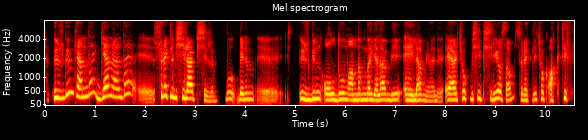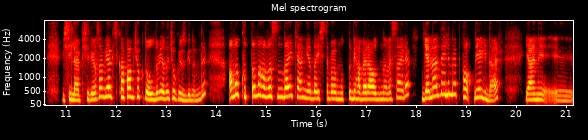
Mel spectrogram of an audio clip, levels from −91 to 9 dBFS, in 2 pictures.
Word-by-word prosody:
Üzgünken 305 - +3
de - - -3 0.2
genelde, 310 - +2 0.2
eee, 485 -1 -8
sürekli 335 -4 +2
bir - - +3
şeyler 250 -3 +4
pişiririm. 160 -3 -8
Bu 230 0 -4
benim, 220 +1 0
eee, - - -11
iş - - -24 0.2
üzgün 235 +1 +2
olduğum 205 +2 +2
anlamına 205 +1 +2
gelen 200 0 +1
bir 210 +2 -1
eylem 190 -1 +1
yani. 165 -1 -8
Eğer 205 0 +3
çok 230 0 -2
bir 220 - -2
şey 240 +2 -2
pişiriyorsam 220 0 -2
sürekli, 200 - -4
çok 235 0 -4
aktif 225 +5 -2 0.4
bir 195 - -5
şeyler 195 -1 +1
pişiriyorsam 220 - -1
ya, 325 0 +5
ç 280 - -18
kafam 295 0 +4
çok 315 -1 -4
doludur 220 -1 +4
ya 245 -2 +2
da 245 - 0
çok 245 -1 -2
üzgünümdür 190 - -2 0.5
ama 350 +8 +4
kutlama 335 +2 +1
havasındayken 315 -2 +1
ya 250 -2 -2
da, 245 - +3
işte, 240 0 -5
böyle, 235 -1 0
mutlu 225 +3 -3
bir 255 - +1
haber 225 -1 +2
aldığımda 220 0 +1
vs. 235 +3 -11 0.5
genelde 320 - +3
elim 385 +1 +3
hep 390 0 -6
tatlıya 285 0 -1
gider, 230 0 -2 0.5
yani, 205 0 +1
eee, 170 -1 -9
230 Hz, 165 wpm, -23 LUFS, 205-295 Hz, 0.5 s, ya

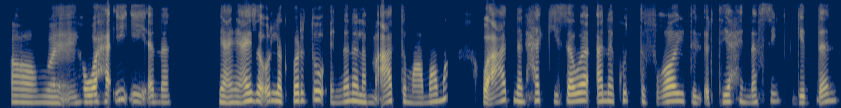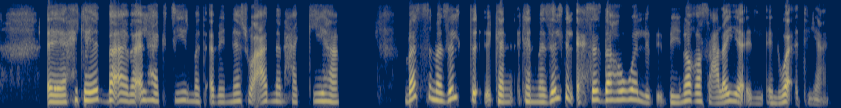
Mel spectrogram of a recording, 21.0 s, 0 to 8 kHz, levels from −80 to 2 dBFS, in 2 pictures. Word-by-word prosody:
آه، 175 -1 -1 0.2
و - - -4 0.4
هو 185 +2 +5
حقيقي 215 -3 -1
أنا 175 -1 -6 0.6
يعني 170 -1 0
عايزة 210 +1 +4
أقول 210 +3 0
لك 200 - +3
برضو 220 +3 +1
إن 165 +4 -8
أنا 210 +1 +1
لمّا 180 -3 -4
قعدت 210 -1 +1
مع 160 -4 -4
ماما 195 - -3 0.4
وقعدنا 230 -3 +3
نحكّي 210 -1 -5
سوا 200 +4 +3 0.2
أنا 205 +1 0
كنت 220 -2 -9
في 155 -2 -18
غاية 205 +4 +3
الارتياح 190 +4 -5
النفسي 190 +4 -9 0.2
جدًا 175 +5 -3 0.7
آآ، 185 0 +6
حكايات 235 +2 +4
بقى 220 0 +4
بقى 200 +3 +3
لها 235 -2 0
كتير 220 +2 -7
ما 200 - -5
اتقابلناش 185 +3 -5
وقعدنا 205 -1 +2
نحكّيها، 190 0 -2 0.8
بس - - +3
ما 235 -5 +5
زلت 275 - +2 0.3
كان 185 -3 +2
كان 190 -2 0
ما 185 0 0
زلت 255 - +3
الإحساس 245 -4 +2
ده 240 +2 +6
هو 245 +2 +2
اللي 195 -8 -2
بي - - -14
بينغص 210 +5 +1
عليّا 180 +6 +1
ال 145 0 -13
الوقت 160 +6 0
يعني - - -12
200 Hz, 150 wpm, -23 LUFS, 180-220 Hz, 0.8 s, آآ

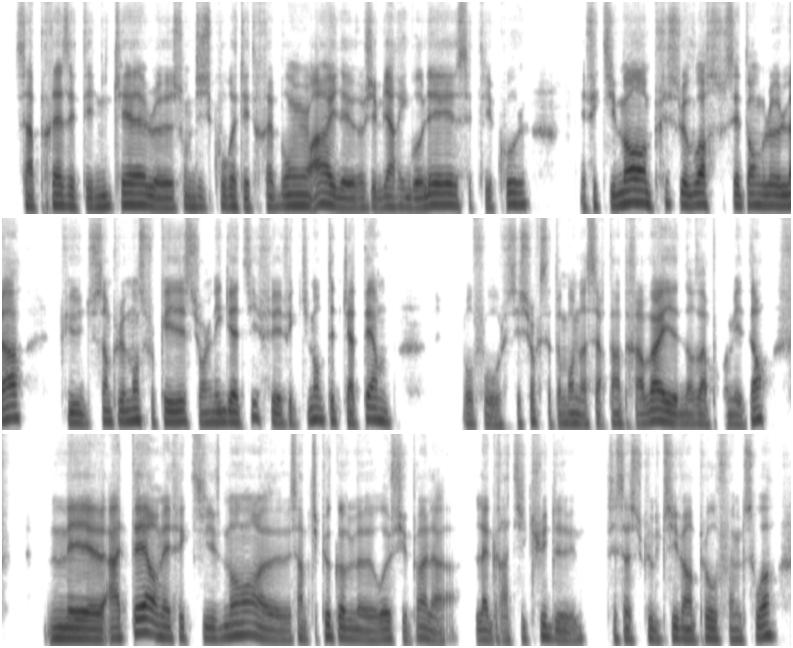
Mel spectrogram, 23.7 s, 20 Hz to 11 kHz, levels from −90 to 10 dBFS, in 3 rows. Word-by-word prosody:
sa - - 0
présentation 120 -2 +1
était 105 -1 -3
nickel, 120 +2 +2
heu, 95 -1 +2
son 100 +4 -6
discours 105 +2 -3
était 100 -2 -3
très 105 - -4
bon, 120 +2 +2
ah 135 -2 +5
il 105 -4 +1
est 100 - +4
heu, 95 +1 0
j'ai 105 +2 -3
bien 110 +3 +1
rigolé, 110 +5 +2
c'était 100 -3 -9
cool». 130 +5 -2 0.5
Effectivement, 145 +4 +4
plus 135 +2 -8
le 130 - +5
voir 130 +1 +4
sous - - -15
cet 125 -1 -3
angle-là, 125 +4 +3 0.4
que 110 -1 -2
tout 95 0 -11
simplement 120 +1 -1
se 130 - -4
focaliser 115 +2 0
sur 110 -1 -6
le 110 - -4
négatif 115 +8 -1
et 110 - 0
effectivement, 135 +8 -5
peut-être 130 -2 -6
qu'à 100 - +1
terme 140 -6 0 0.7
bon, 95 - -6
faut 90 -3 -8
c'est - - -13
sûr - - -5
que - - -11
ça - - -10
demande 100 0 -4
un - - -3
certain 100 +2 -5
travail, 115 +5 +4
heu, - - +1
dans 100 +1 -4
un 95 - 0
1er 90 0 -9
temps. 130 - -1 0.7
Mais, 110 -1 +5
heu, 105 -1 +5
à 115 0 +5
terme, 165 +2 +6
effectivement, 120 +4 -1
heu, 95 -3 -2
c'est 95 - -6
un - - -4
petit 100 - -9
peu 135 - 0
comme, 110 -4 0
heu, 95 -1 -2
ouais, 105 +3 0
je - - -10
sais 95 - -5
pas 120 -1 -3
la 90 -4 -5 0.2
la 100 0 0
gratitude, 100 +6 -6
heu, 95 -1 -4 0.3
c'est - - -11
ça 105 +2 -3
se 90 - -10
cultive 110 +2 -4
un 105 -1 +1
peu 115 - -4
au 110 - +1
fond 100 0 -9
de 100 - -8
soi, 135 +7 0
115 Hz, 215 wpm, -23 LUFS, 100-125 Hz, 0.7 s, terme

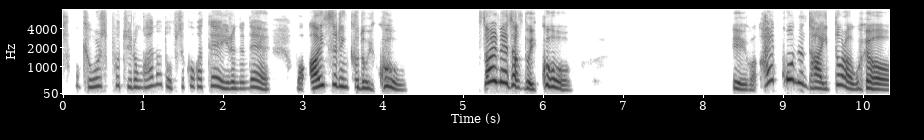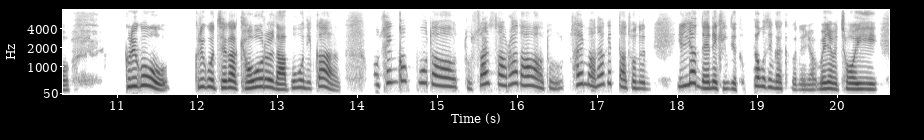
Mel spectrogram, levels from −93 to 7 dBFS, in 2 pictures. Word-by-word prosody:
"어 330 - -18
겨울 285 +3 -3
스포츠 320 -1 -14
이런 265 -1 -5
거 260 - -11
하나도 320 0 -7
없을 280 +4 -16
것 295 +1 -9
같아." 285 +2 -5
이랬는데 225 -4 -1 0.3
막 - - -5
아이스링크도 275 - +5
있고 215 - -1 0.9
썰매장도 415 - +7
있고 225 - +3 2.0
예 230 - 0
이거 180 -3 0
막 - - -11
할 430 +5 +2
거는 - - +6
다 230 -3 +3
있더라고요. 200 - +3 0.7
그리고, 305 +1 -1 0.3
그리고 275 0 -5
제가 245 +1 0
겨울을 255 +5 -1
나 190 -1 +1
보니까 240 - -6 0.4
'어 360 - -13
생각보다 425 - -5
또 220 - -17
쌀쌀하다. 345 - -4
또 220 0 -16
살 360 +2 -6
만하겠다.' 355 -3 -8
저는 225 -3 -10 0.3
'1 305 +2 -7
년 410 +1 0
내내 230 -1 -1
굉장히 215 -1 -10
덥다.'고 300 +8 -7
생각했거든요. 185 -7 -11
왜냐하면 210 -1 -2
저희 200 -2 -3
270 Hz, 300 characters per minute, -23 LUFS, 215-330 Hz, 2.0 s, 썰매장도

